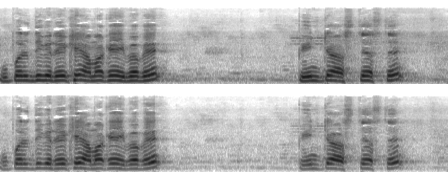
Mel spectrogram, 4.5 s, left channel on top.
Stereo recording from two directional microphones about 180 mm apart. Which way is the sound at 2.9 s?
20° left (ahead or behind).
